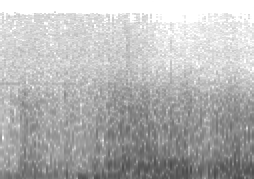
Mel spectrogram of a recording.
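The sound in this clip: Thunder rolls from a thunderstorm with lightning outside an airplane buffeted by strong winds. A continuous low, heavy rumble swells slightly and carries no voices.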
